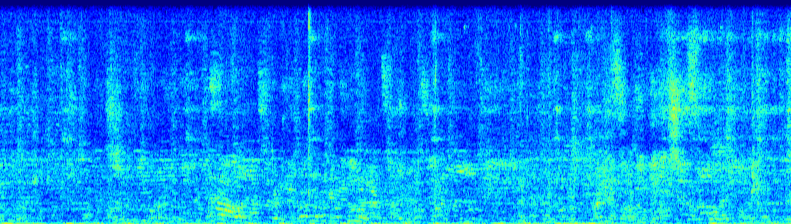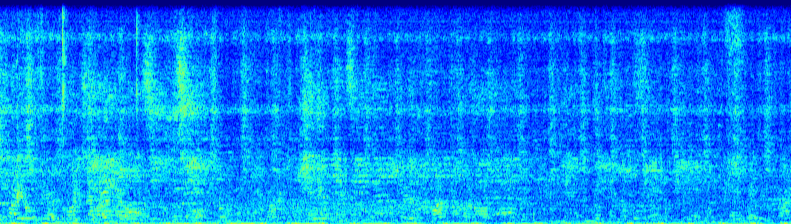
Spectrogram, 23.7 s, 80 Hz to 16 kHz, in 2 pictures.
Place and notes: sonntags morgens um 10:00 Uhr - akustische hochstimmung in der von zwei gastronomien bestimmten engen kleinen gasse.
soundmap nrw: social ambiences, art places and topographic field recordings
altstadt, hühnergasse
